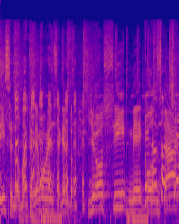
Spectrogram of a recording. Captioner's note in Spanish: Risas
